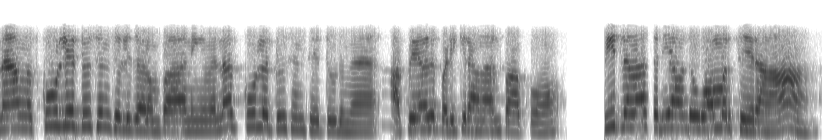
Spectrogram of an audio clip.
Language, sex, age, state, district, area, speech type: Tamil, female, 30-45, Tamil Nadu, Nagapattinam, rural, conversation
